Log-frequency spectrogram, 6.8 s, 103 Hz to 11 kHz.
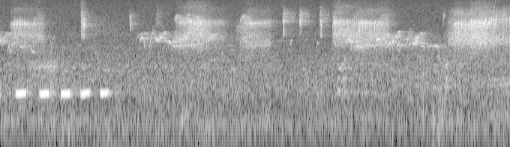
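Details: Red-billed oxpecker (Buphagus erythrorhynchus) on the S3 dirt road, Kruger National Park, South Africa, giving harsh, hissing rasps in uneven bursts, about six in seven seconds, with faint low piping notes at the start.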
